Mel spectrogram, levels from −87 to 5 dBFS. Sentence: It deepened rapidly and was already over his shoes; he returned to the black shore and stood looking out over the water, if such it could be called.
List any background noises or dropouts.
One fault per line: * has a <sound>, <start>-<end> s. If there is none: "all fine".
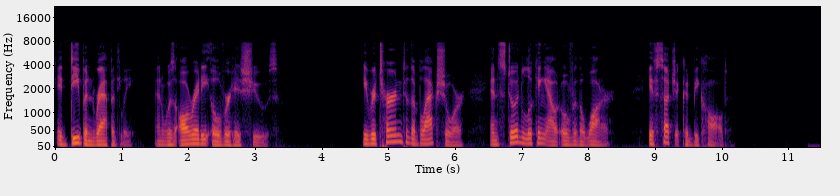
all fine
